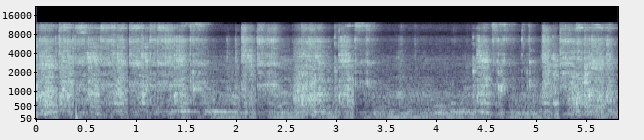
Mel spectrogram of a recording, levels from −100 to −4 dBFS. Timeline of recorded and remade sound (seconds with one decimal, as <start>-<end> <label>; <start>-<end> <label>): 0.0-3.6 recorded; 3.6-4.6 remade; 4.6-5.8 recorded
